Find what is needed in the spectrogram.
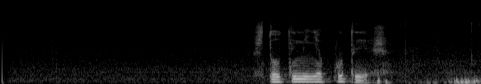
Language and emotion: Russian, neutral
